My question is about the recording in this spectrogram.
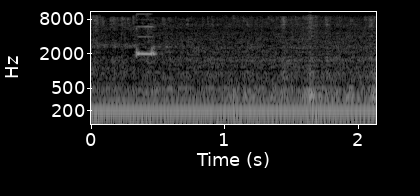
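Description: LG microwave oven running with a steady electrical hum, just started. A short beep from its control panel comes about half a second in.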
